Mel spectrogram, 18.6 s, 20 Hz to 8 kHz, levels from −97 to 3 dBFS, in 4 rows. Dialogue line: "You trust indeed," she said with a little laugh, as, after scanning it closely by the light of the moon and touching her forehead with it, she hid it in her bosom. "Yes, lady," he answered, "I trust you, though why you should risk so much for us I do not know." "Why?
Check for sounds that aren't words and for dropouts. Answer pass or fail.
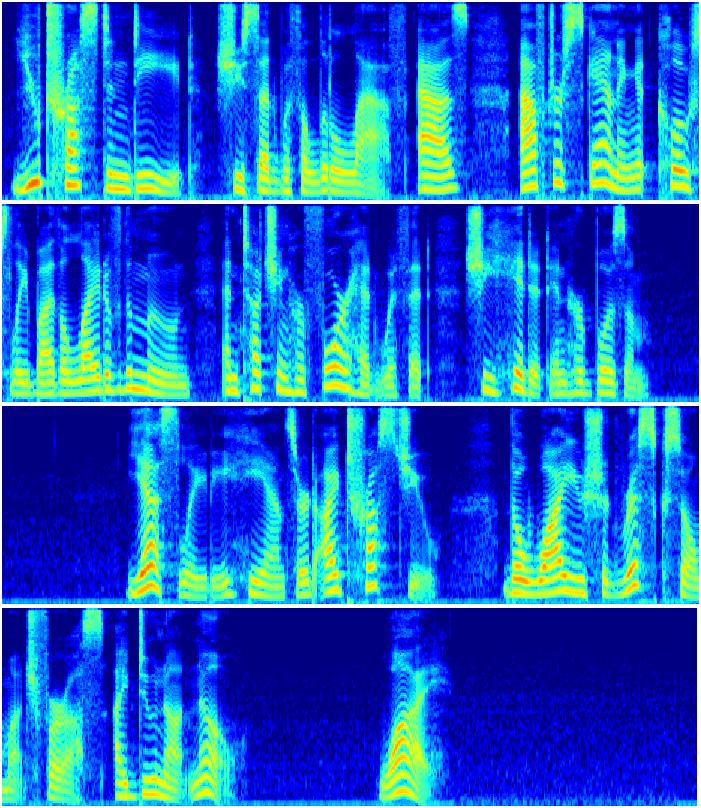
pass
